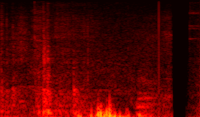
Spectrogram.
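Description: A small wire-mesh door on a puppy pen being pulled shut, a low scraping rumble that is strongest about a second in, then cut off abruptly near the end.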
